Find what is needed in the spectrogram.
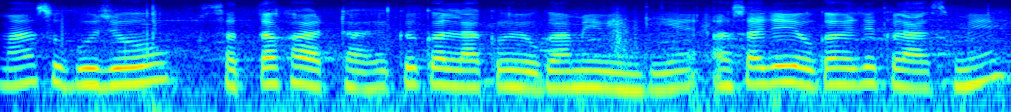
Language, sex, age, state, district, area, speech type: Sindhi, female, 30-45, Gujarat, Surat, urban, spontaneous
